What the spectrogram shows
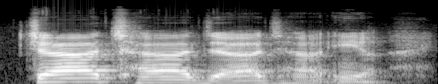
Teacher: च वर्ग के अंतर्गत जो भी वर्ण आपके आते हैं इन सभी का उच्चारण किससे होता है? तालु से यानी तालव्य से होता है।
